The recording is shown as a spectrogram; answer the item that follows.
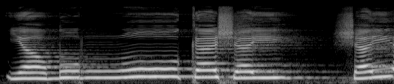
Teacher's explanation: ada ya sukun yang sebelumnya berharakat fathah maka dibacanya lembut atau lunak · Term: harfulin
